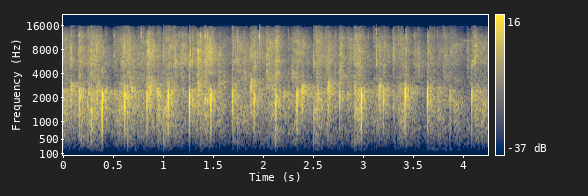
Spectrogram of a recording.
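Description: Audience applauding: many hands clapping in a dense, even patter that begins to thin out near the end.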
